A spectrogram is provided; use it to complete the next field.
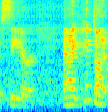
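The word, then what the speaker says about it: Seder: remember this thing about the woman saying Cedar instead of Sedar and I picked on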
